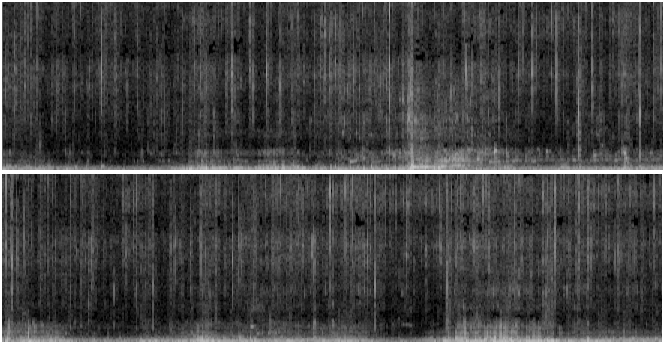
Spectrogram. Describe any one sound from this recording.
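Small bubbles click and crackle underwater.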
